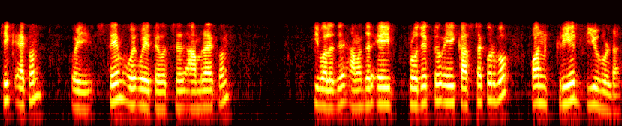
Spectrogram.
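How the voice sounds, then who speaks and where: With a fairly high voice, a measured pace and frequent pauses, a Bangladeshi-accented man teaches coding live online. He explains step by step, asks his students questions and mixes in English technical terms. The audio sounds narrow, like a phone line.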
